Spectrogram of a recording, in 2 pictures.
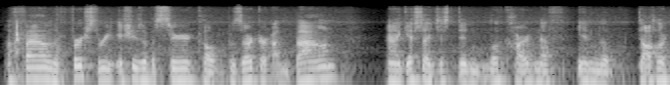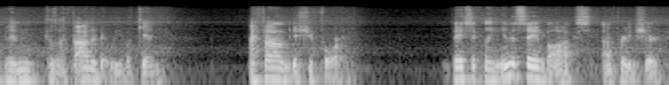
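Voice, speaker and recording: A man chatting casually about his comic book haul, his voice going hoarse and rough, clearing his throat often and correcting himself as he rambles. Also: mid-range voice, slight background noise. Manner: rambling, self-correcting, chuckling. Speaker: comic book collector vlogger.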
